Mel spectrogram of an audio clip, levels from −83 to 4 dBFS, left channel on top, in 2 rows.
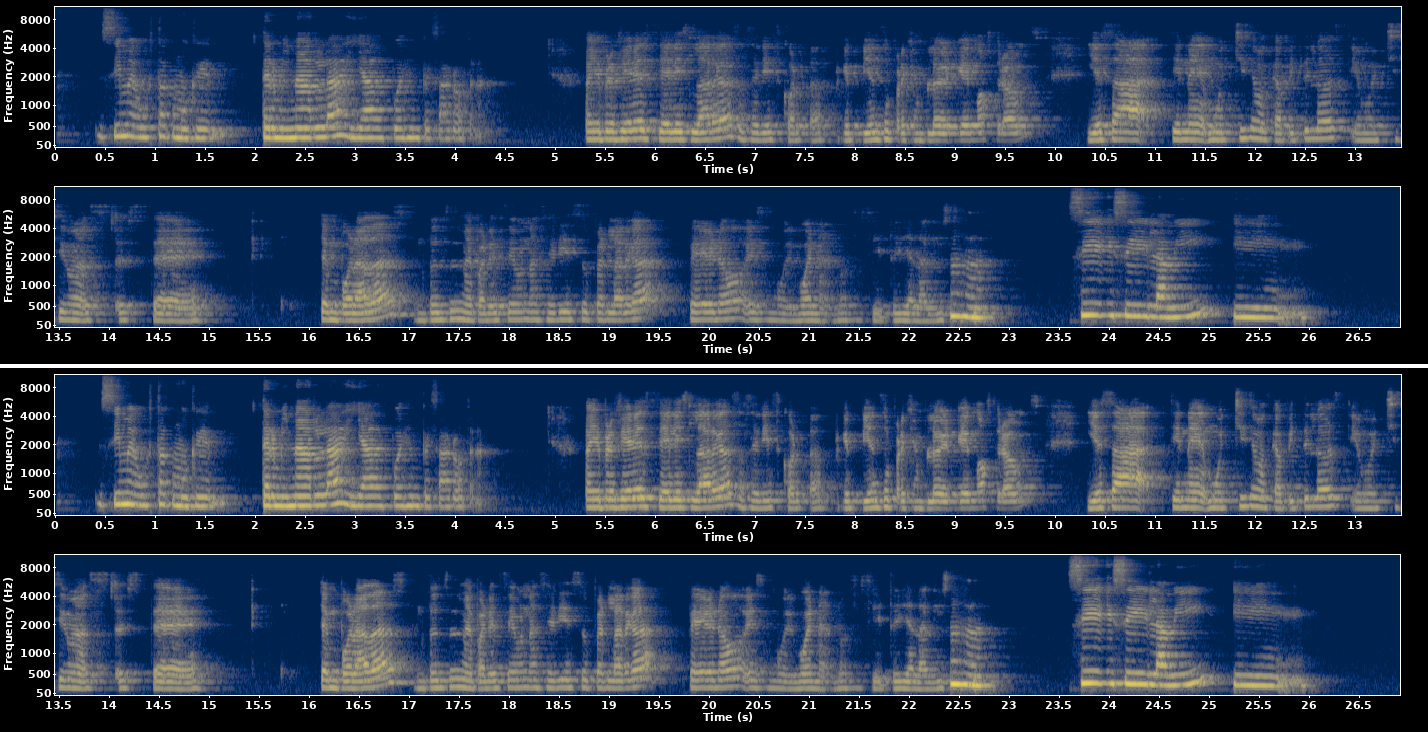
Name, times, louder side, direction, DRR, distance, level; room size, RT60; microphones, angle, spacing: voice 1, 0.4-1.7 2.1-4.1 22.4-22.9 23.6-26.0, right 2 dB, 70° right, 6 dB, 1.3 m, -17 dB
voice 2, 5.3-14.9 16.1-19.5 19.8-22.4, right 1 dB, 45° right, 5 dB, 2.0 m, -24 dB
27.0 x 9.2 x 3.7 m, 0.68 s
head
